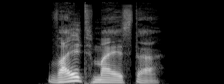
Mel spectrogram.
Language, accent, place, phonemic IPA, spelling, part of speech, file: German, Germany, Berlin, /ˈvaltˌmaɪ̯stɐ/, Waldmeister, noun, De-Waldmeister.ogg
- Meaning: woodruff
